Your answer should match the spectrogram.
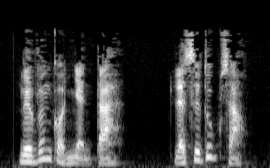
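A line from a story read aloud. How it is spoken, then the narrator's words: Angry snort. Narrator (Vietnamese): Hồ Diện Đầu Đà hừ một tiếng, giận dữ nói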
